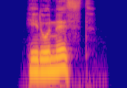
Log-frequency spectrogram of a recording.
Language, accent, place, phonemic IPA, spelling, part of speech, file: German, Germany, Berlin, /hedoˈnɪst/, Hedonist, noun, De-Hedonist.ogg
- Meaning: hedonist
